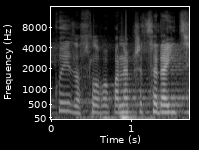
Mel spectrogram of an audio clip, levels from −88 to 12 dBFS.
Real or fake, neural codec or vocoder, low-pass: real; none; 14.4 kHz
